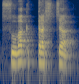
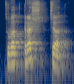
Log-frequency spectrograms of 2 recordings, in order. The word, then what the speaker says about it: सुवक्त्रश्च: This word here is suvaktrascha. Suvaktra. Suvaktrascha. So how do you pronounce? Suvaktrascha. S-U su V-A-K vak trash T-R-A-S-H trash cha C-H-A.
